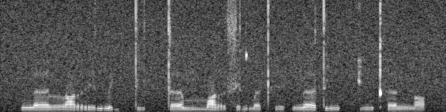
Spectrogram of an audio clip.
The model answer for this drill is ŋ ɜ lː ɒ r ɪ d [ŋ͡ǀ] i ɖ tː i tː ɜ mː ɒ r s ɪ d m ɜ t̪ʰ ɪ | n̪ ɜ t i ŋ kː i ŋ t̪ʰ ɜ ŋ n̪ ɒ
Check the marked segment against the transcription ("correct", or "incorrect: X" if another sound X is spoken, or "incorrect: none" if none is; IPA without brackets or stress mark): incorrect: n̪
